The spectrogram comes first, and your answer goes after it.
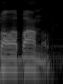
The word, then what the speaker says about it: Balabanov: Balabanov. That's how you do it. That's the mechanically correct, objectively true way to say it.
